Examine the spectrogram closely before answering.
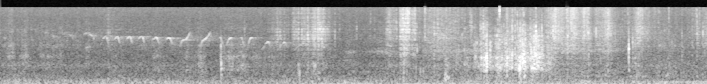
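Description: A red fox rustling through grass and dry leaf litter as it forages, loudest about five seconds in. A small songbird sings a short series of high, thin notes from about a second in.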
